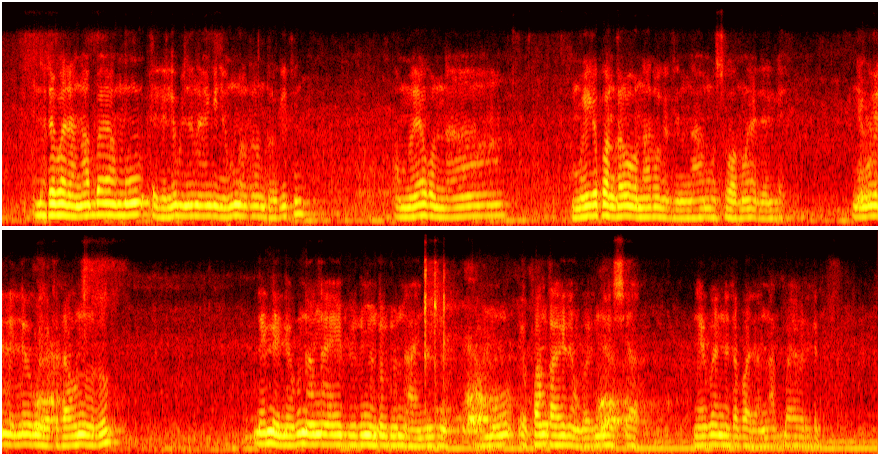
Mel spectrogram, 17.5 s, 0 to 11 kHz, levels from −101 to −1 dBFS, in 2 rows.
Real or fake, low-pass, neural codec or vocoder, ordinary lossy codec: fake; 7.2 kHz; codec, 16 kHz, 8 kbps, FreqCodec, smaller model; Opus, 16 kbps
